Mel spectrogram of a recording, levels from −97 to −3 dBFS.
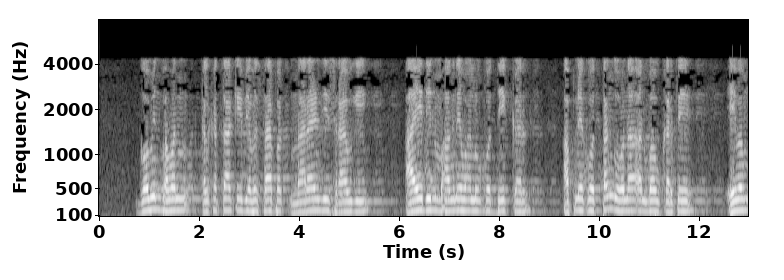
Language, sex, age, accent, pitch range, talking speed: Hindi, male, 50-69, native, 150-170 Hz, 95 wpm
